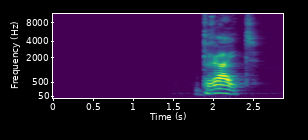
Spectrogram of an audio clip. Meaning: inflection of draaien: 1. second/third-person singular present indicative 2. plural imperative
- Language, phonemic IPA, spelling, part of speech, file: Dutch, /draːi̯t/, draait, verb, Nl-draait.ogg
